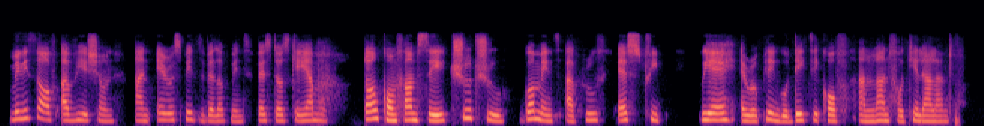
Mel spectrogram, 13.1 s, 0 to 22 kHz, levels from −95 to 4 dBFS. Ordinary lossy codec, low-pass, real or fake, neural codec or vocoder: none; none; fake; codec, 16 kHz, 0.8 kbps, ZipCodec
